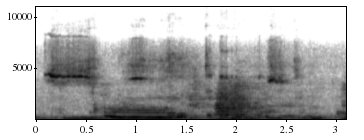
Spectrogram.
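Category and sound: animal, dog whimpering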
